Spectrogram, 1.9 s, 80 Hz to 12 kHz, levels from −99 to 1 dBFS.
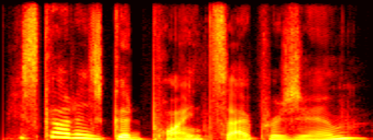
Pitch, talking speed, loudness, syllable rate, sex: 210 Hz, 225 wpm, -18 LUFS, 5.1 syllables/s, female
